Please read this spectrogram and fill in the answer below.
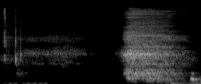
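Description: A woman's audible sigh before she speaks: a faint breath, then a louder breathy exhale about a second in that lasts under a second.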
